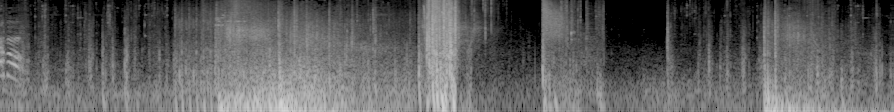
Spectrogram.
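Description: Footsteps crunch on snow and stone.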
